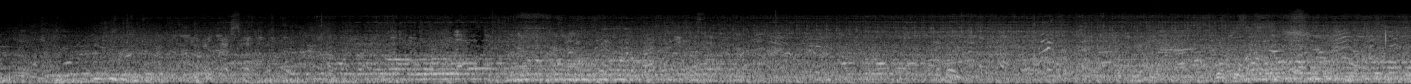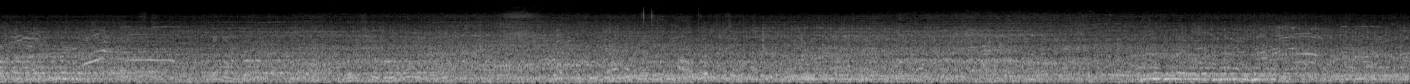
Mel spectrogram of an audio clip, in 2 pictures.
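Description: A roadside crowd of men, women and children chatters and calls out.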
